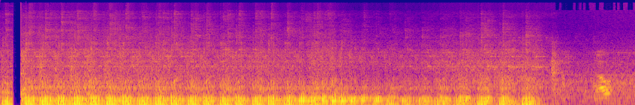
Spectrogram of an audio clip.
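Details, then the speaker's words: Car revved then released: the idle beat sags and the engine dies within seconds. It idles fine and the temperature is fine. The owner suspects the sensor; the cause is unconfirmed. "So when I rev it, when it comes back down, it gets too low and it dies out. So the car runs and idles fine, the temperature's fine, but whenever I rev it a little bit and it comes back down, it dies out."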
